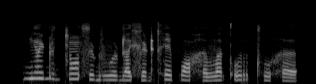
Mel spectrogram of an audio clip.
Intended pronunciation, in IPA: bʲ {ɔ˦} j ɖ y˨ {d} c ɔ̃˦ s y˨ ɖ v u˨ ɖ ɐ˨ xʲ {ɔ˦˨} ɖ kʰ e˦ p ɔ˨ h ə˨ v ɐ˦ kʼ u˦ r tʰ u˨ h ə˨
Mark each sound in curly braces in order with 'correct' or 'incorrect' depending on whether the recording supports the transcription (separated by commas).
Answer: incorrect, correct, incorrect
